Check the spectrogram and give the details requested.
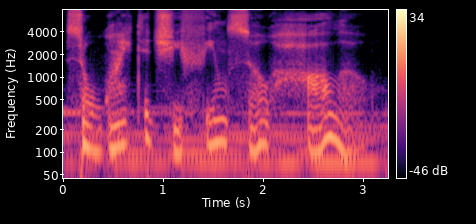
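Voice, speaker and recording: A man narrating dramatic fiction from a script in a measured, solemn manner, with hushed phrase endings. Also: medium pitch. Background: music.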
